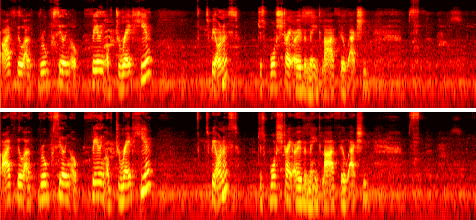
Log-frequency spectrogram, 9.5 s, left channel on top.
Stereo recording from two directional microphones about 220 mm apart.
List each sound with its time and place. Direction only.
0.0 s speech: 20° left (ahead or behind)
4.1 s speech: 15° left (ahead or behind)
